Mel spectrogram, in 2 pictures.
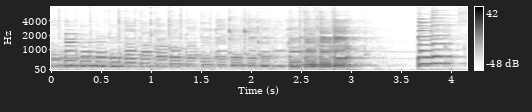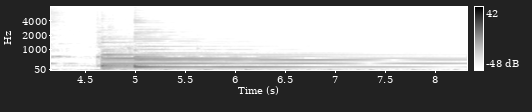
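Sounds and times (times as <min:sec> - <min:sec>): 
tarantella music: 0:00.0 - 0:06.6.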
